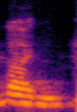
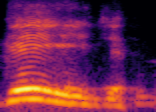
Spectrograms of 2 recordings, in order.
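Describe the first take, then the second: First: "gauge" with an aw vowel, like "gawj"; rejected "gauge", rounded vowel, softer; wrong pronunciation. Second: "Gauge" said "gayj"; firm model of "Gauge", rhymes with page; correct pronunciation. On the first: Retold or imitated. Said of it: "not gauge". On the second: Shown as a demonstration. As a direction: say "Gauge" with a long ay vowel, loudly. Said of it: "like gauge".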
